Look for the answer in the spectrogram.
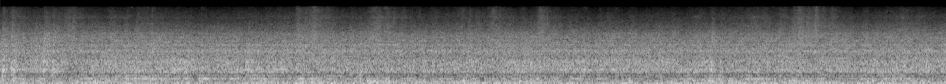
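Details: Bd264 481 coach (built 1979) on Görlitz V bogies many kilometres since last major maintenance, evening express over uneven line 190 near Hluboká nad Vltavou–Číčenice; constant loud rattling over rail joints from bouncing worn brake rigging.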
